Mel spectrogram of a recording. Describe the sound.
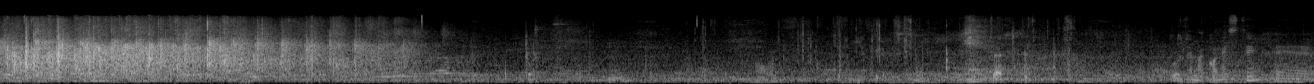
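A burst of audience applause, dense and bright, fades after about four seconds into quieter scattered clapping, shuffling and murmuring voices.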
